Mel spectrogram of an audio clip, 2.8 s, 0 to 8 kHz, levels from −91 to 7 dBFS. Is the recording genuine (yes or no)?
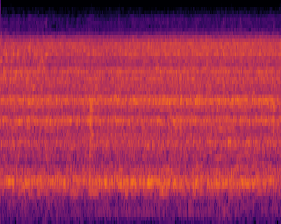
no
